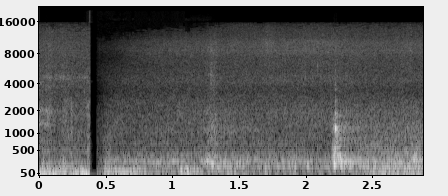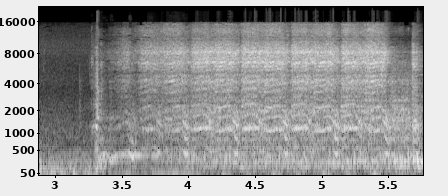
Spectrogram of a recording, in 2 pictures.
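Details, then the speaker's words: Vintage Hydra-Mac mini skid steer with a points ignition, bad starter button, known oil pressure: steady starter churn around three turns a second with no catch; engine cranks but won't start, owner suspects carburetor, coils, plugs or ignition switch wiring. "We know it turns over, know it's got oil pressure."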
